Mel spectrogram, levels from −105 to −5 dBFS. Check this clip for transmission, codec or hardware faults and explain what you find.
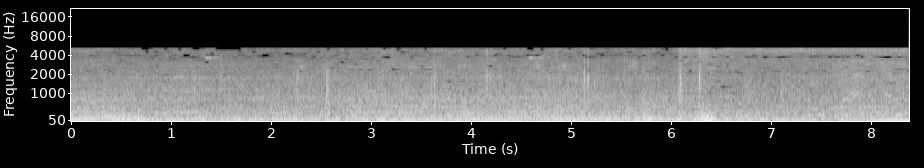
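There is one fault, present throughout: the sound is dull and smeared, with a fizzy, warbling texture on sustained parts and nothing above 5 kHz. The likely cause is heavy AAC compression, which fits AAC-LC at around 16 kbps. The encoder quantises coarsely against a hearing model and drops the top band. A spectrogram shows a hard ceiling at 5 kHz, with patchy holes and blotchy noise-filled bands beneath it.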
